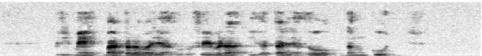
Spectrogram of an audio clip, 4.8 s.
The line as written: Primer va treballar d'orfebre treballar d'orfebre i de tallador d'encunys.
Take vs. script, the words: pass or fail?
fail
